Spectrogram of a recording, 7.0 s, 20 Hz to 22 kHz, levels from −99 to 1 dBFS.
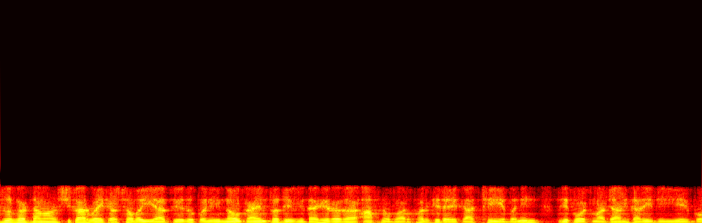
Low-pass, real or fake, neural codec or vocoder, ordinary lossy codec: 3.6 kHz; fake; codec, 16 kHz, 1.1 kbps, Voila-Tokenizer; none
